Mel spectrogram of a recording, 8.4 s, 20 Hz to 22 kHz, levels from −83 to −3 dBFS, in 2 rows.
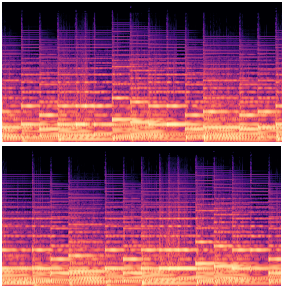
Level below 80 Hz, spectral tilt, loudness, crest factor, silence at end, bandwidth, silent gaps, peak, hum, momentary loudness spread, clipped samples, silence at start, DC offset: -30 dBFS; -7 dB/octave; -8 LUFS; 8 dB; 0 s; 12 kHz; none; 0 dBFS; none; 3 LU; 0.7%; 0 s; 0.1%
